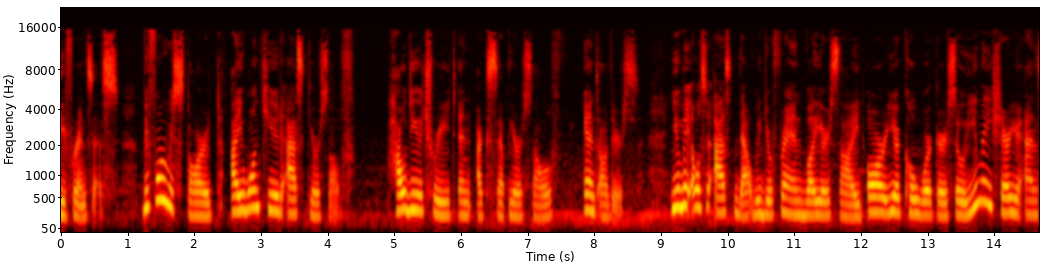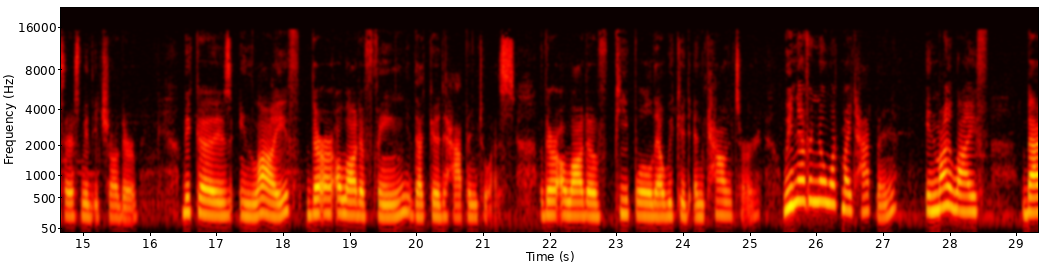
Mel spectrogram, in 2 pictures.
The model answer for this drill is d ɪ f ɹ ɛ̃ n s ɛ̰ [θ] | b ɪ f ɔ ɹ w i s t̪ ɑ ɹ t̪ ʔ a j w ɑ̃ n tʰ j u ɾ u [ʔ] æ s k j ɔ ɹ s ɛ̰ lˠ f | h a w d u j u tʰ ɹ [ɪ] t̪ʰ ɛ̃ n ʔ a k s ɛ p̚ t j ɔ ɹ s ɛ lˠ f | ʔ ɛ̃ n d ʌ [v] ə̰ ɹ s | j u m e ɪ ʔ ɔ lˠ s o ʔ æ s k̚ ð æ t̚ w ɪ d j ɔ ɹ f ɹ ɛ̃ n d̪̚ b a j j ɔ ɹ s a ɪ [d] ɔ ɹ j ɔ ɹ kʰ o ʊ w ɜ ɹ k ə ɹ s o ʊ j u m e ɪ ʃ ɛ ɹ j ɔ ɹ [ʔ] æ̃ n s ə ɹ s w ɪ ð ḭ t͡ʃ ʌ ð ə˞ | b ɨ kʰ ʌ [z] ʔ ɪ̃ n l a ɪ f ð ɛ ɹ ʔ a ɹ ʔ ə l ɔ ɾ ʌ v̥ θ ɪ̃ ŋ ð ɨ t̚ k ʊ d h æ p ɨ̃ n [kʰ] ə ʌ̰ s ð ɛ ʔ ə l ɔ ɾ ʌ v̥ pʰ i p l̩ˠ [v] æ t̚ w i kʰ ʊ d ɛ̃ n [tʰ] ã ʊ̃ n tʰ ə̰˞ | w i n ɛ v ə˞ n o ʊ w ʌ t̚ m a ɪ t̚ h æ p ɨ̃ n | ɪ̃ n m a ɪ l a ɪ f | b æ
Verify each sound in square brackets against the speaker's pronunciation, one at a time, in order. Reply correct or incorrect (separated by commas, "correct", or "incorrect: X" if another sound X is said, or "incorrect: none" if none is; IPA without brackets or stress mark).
incorrect: s, correct, incorrect: i, incorrect: ð, correct, correct, correct, incorrect: tʰ, incorrect: ð, incorrect: kʰ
